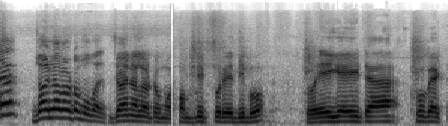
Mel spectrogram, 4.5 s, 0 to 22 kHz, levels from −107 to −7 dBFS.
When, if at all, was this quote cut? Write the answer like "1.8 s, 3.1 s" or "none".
1.8 s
